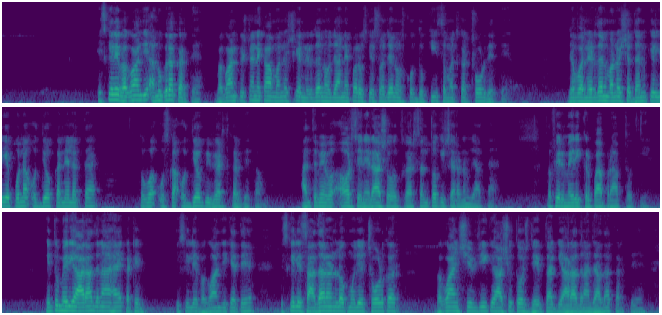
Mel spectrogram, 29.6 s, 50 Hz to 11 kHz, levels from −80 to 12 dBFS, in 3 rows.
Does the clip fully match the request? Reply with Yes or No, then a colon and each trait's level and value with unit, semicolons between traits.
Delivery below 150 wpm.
No: fast, 190 wpm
